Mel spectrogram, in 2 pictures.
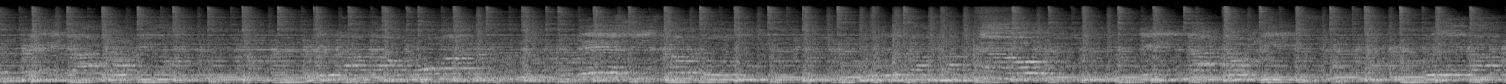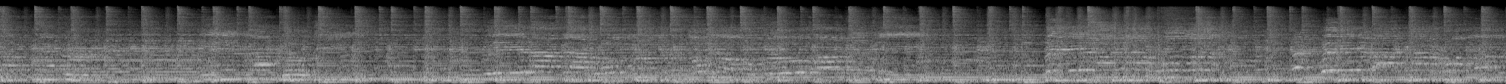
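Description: Live rockabilly band playing at an even loudness with a steady beat: archtop electric guitar through a small amp, upright bass and drum kit.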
